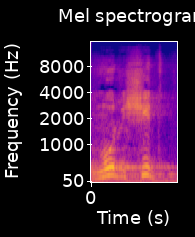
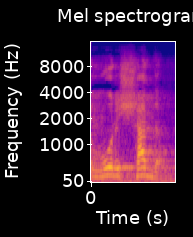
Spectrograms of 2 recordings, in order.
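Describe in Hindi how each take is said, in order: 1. 'sh' के बाद का स्वर 'i' है। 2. 'sh' के बाद का स्वर 'a' है। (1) "सही लफ्ज यही है मुर्शिद" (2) "अगर इसको कोई पढ़े ना मुर्शद"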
